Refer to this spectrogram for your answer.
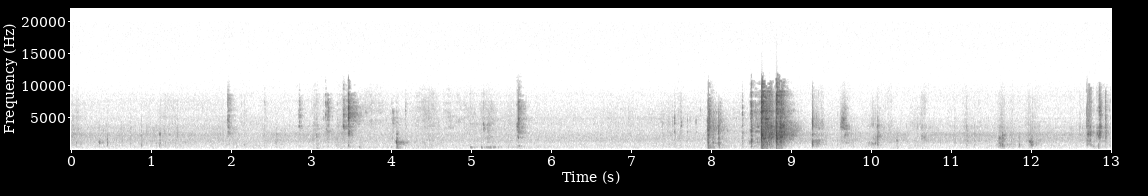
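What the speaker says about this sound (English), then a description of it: "And we're going to open up the lid. Get this lid out of the way." An Instant Pot pressure cooker lid is lifted off and set aside with a short burst of close metallic clanks and rattles, then a few lighter taps and knocks.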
